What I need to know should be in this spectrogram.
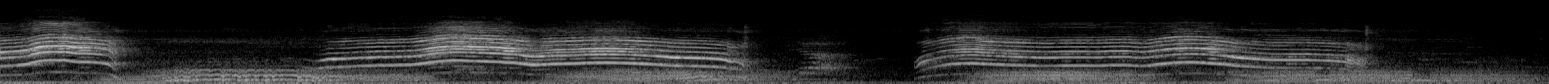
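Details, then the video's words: Feuding cat family members, mother and daughter, exchange loud undulating yowls in three long bouts, with low growling murmurs between the high howls. "Love & Hate relationship of Mother & Daughter in a cat family."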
